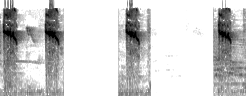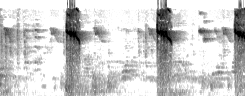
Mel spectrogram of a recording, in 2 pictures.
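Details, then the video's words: Breeding female oriental white-eye luring a male with repeated high, thin calls. Each note slides quickly downward, and they come at irregular gaps of one to two seconds over soft background hum. "PLECI BETINA BIRAHI NGECIR MANCING SUARA JANTAN LANGSUNG GACOR"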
